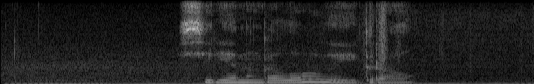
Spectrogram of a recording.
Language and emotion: Russian, neutral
